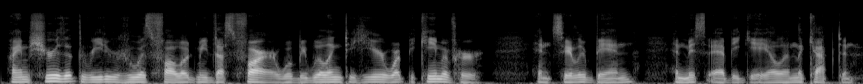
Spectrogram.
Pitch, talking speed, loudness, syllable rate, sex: 105 Hz, 210 wpm, -22 LUFS, 5.3 syllables/s, male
